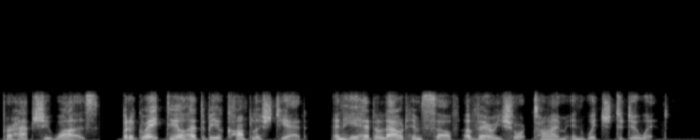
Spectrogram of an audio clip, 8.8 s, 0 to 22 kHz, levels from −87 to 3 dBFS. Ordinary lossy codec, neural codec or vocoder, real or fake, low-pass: Opus, 32 kbps; vocoder, 44.1 kHz, 128 mel bands every 512 samples, BigVGAN v2; fake; 7.2 kHz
